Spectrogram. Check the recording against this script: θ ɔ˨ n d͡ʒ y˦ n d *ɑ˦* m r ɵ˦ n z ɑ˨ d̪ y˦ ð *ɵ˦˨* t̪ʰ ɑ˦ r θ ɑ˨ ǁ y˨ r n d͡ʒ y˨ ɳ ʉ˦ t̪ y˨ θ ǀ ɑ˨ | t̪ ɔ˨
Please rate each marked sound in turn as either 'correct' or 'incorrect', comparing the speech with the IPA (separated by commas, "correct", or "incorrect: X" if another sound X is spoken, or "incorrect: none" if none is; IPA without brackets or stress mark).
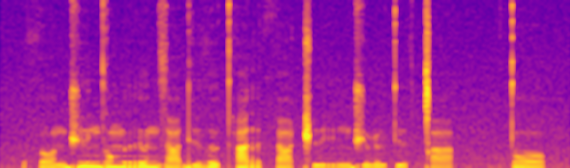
incorrect: ɔ˦, correct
